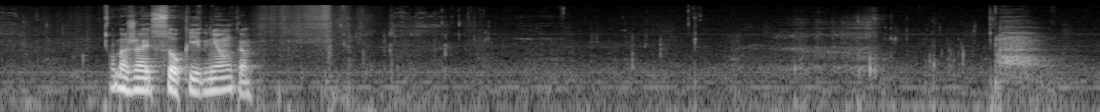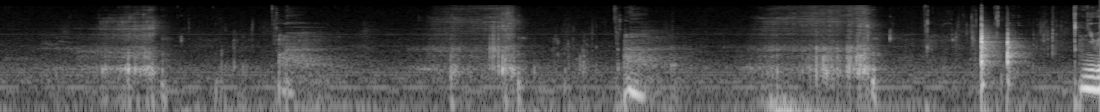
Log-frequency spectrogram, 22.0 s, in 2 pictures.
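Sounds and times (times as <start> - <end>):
person chewing: 3.8 - 5.0, 5.9 - 7.1, 7.8 - 10.0, 15.4 - 17.3, 18.7 - 21.8.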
